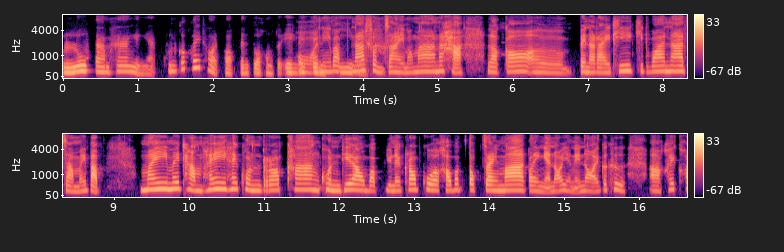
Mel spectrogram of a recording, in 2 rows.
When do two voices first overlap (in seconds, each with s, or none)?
3.1 s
